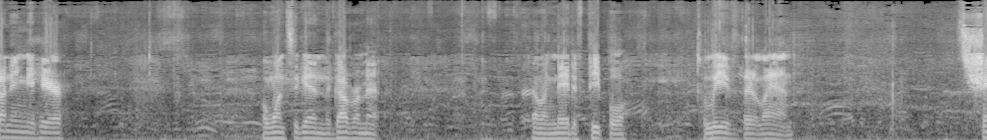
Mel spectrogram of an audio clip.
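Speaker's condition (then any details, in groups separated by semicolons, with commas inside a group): No condition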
